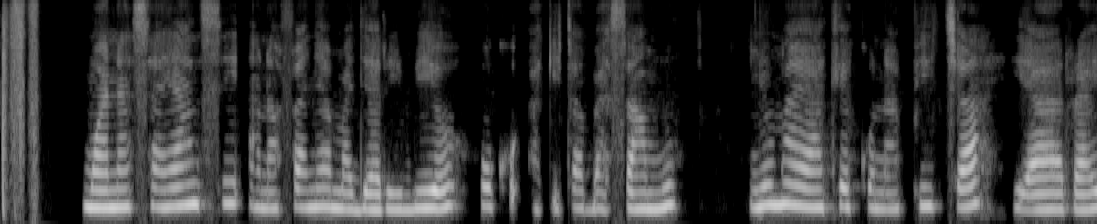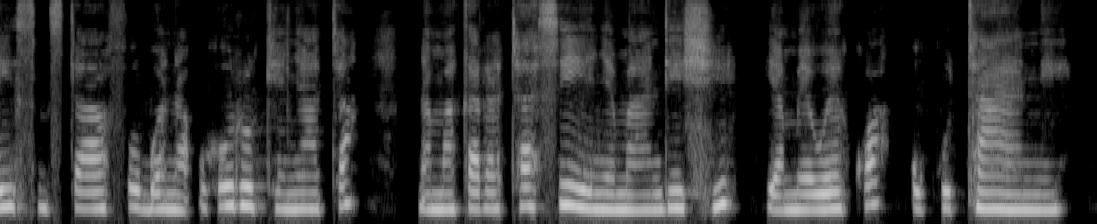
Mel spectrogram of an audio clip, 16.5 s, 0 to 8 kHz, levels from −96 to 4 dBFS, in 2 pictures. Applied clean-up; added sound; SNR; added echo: none; none; none; none.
